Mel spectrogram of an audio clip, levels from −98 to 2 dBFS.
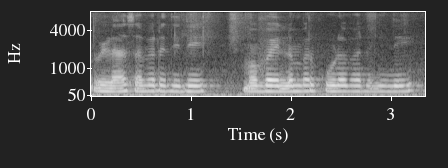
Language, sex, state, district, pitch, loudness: Kannada, female, Karnataka, Bidar, 195 Hz, -17 LUFS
